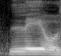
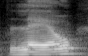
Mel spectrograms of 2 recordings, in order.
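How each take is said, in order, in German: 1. Es klingt wie der Biername Leo. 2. Es klingt wie das thailändische Vergangenheitswort. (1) "Leo ist ein Bier, was hier in Thailand verkauft wird. Ja? Also bitte kein Leo" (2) "sondern Leo"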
